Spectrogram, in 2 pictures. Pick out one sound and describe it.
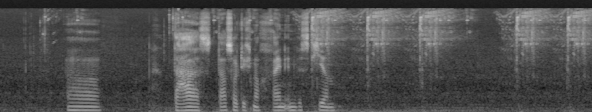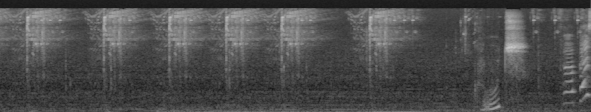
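Game menu sounds blip and click in quick succession.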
